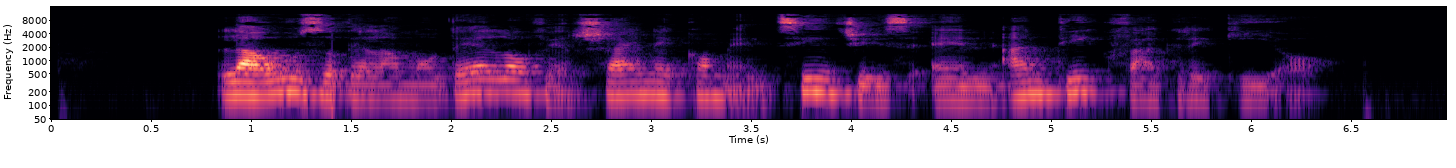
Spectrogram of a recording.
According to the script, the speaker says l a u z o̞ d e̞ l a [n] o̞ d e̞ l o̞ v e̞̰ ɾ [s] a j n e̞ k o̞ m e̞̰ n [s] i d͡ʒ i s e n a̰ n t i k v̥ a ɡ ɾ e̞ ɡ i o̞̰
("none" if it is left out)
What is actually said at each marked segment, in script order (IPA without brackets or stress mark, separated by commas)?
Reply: m, ʃ, t͡s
